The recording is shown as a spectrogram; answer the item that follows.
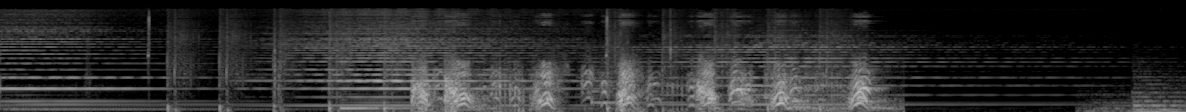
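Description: Dogs bark in the Broken Sword: Shadow of the Templars video game, several sharp barks and yips in quick bursts, loud and close, with whimpers, over a steady musical background.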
